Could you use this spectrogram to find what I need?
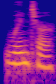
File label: "Winter", English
